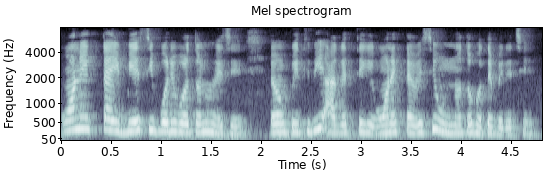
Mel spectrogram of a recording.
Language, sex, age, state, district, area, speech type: Bengali, female, 30-45, West Bengal, Nadia, rural, spontaneous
